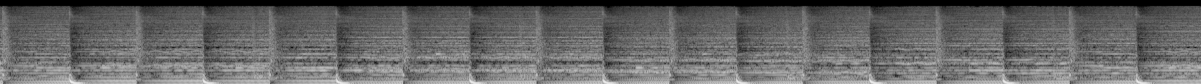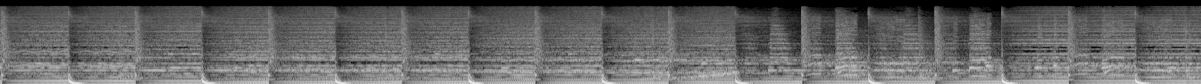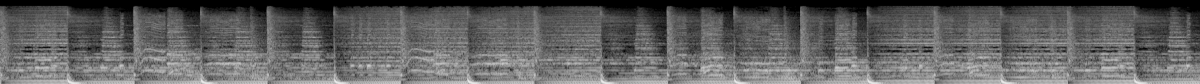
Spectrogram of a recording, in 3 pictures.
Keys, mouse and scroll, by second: 2.6-3.0 scroll down 4, 3.0 e, 3.9 scroll down 2, 4.1 middle click, 4.9-8.0 scroll up 2, 5.3 middle click, 8.7 Tab, 9.3 ctrl+s, 25.4 middle click, 25.8 Tab, 26.1-26.4 scroll up 2, 26.4 shift+middle click, 26.8 click, 27.1 2, 27.3 click, 27.5 scroll up 1, 27.5 middle click, 28.4 3, 28.6 click, 29.7 x, 31.2 click, 31.5 middle click, 31.9-32.6 scroll up 1, 32.6 i.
